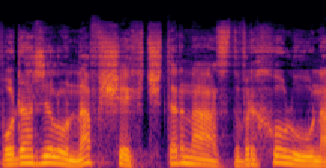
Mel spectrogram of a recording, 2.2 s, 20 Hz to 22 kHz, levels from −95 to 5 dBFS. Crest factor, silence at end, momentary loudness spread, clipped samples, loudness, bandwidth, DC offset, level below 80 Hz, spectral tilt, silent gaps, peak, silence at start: 14 dB; 0 s; 5 LU; under 0.1%; -19 LUFS; 12.5 kHz; under 0.1%; -54 dBFS; -5.5 dB/octave; none; -4 dBFS; 0 s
